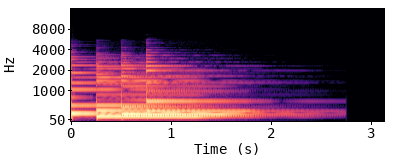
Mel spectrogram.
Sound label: F Major 7th Suspended 4th F, Ukulele; FM7sus4 arpeggiated; JGuitar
